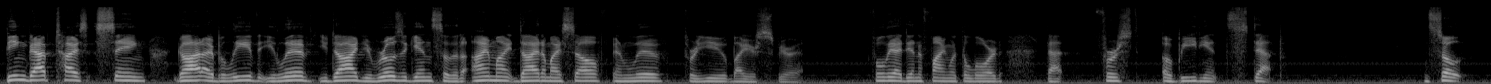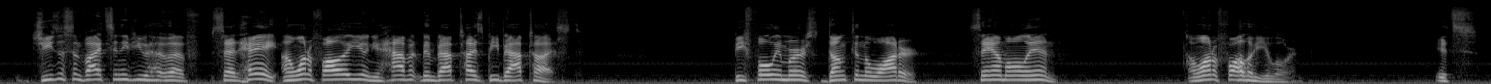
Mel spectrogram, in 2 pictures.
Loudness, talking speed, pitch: -27 LUFS, 155 wpm, 160 Hz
